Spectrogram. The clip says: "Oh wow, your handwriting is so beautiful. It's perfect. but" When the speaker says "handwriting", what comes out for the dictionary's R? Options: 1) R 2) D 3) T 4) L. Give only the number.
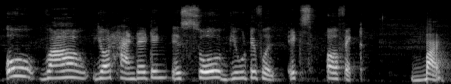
4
